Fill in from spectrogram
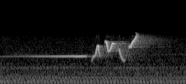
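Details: Japanese bush warbler song, opening with a sustained, even whistled note that swells in loudness, then breaking into a fast, jerky, up-and-down phrase of clear notes that climbs to a high final accent.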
